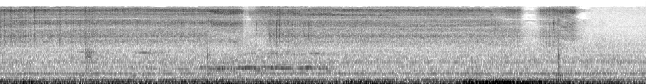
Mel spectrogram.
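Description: A long, hard drag through a draw-activated e-cigarette, a faint steady airy hiss of breath being pulled in, followed by a louder breathy exhale of vapor about five seconds in. The auto switch needs a hard, sustained draw to fire.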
